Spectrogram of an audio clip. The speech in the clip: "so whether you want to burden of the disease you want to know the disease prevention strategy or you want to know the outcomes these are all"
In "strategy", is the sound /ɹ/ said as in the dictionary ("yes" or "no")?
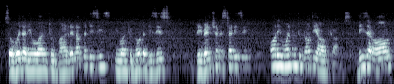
no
